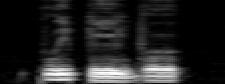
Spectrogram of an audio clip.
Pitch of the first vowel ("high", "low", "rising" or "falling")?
high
